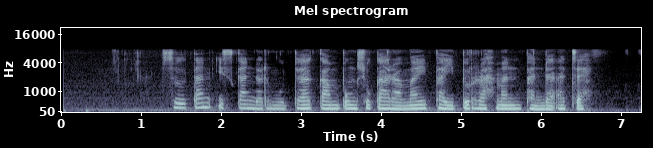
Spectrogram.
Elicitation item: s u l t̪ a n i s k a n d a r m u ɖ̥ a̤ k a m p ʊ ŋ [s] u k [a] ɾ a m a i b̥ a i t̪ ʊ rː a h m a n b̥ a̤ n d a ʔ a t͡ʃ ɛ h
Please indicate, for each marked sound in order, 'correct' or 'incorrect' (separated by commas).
correct, correct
